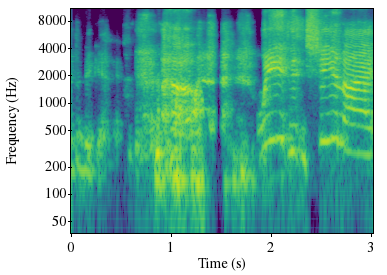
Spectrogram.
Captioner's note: laughter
